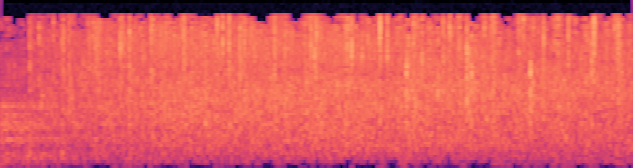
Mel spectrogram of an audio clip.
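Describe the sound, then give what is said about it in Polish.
Sustained, enthusiastic applause from a large audience, dense crackling clapping that stays steady and loud throughout with no voices on top; the applause greets the listeners of Radio Maryja on Children's Day. “A zatem w Dniu Dziecka wszystkich słuchaczy Radia Maryja pozdrawiamy bardzo gorącymi oklaskami.”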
